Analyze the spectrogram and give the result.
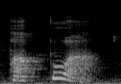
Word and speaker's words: Papua: But see, in Indonesian, that stress comes on next to the last syllable because it's Papua.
